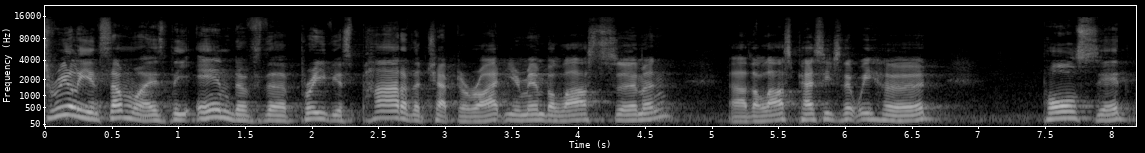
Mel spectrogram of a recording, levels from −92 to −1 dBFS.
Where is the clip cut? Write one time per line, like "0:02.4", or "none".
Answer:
none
